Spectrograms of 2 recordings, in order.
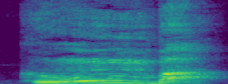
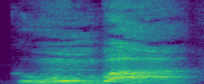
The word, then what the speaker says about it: Kuumba: purpose ni Nia and again today's principle is Kumba Kumba is K a u u m ba a Kumba which means creativity and it's talking about all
